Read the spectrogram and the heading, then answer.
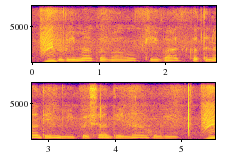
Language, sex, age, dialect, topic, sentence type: Chhattisgarhi, female, 25-30, Northern/Bhandar, banking, question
